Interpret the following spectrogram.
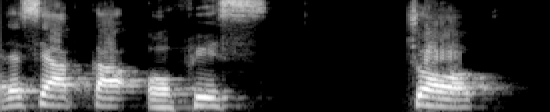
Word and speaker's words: ऑफिस: इसका उच्चारण न तो आ होता है, न आपका क्या होता है? ओ होता है। आ और ओ के बीच में होता है इसका उच्चारण।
